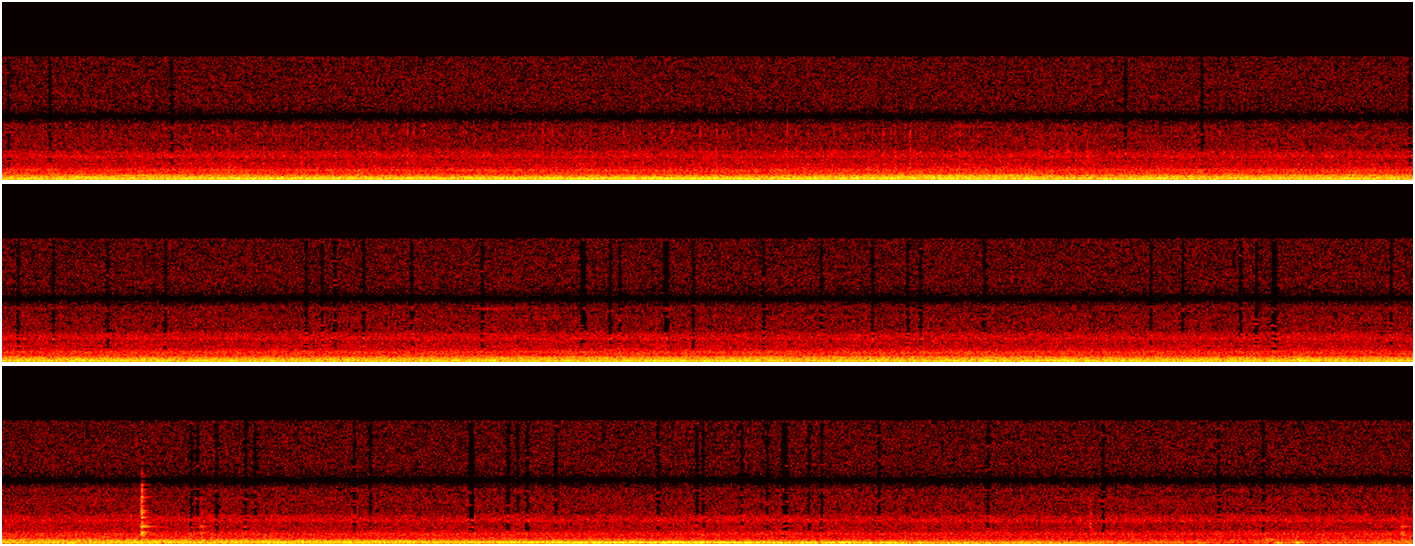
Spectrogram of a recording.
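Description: A car engine hums steadily as it drives, then quiets as it slows to a stop.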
